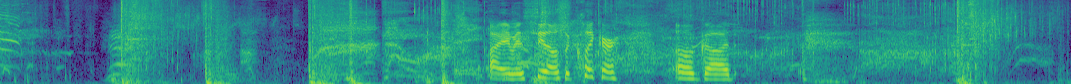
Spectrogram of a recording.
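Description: Heavy blows thud against bodies in a fight.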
